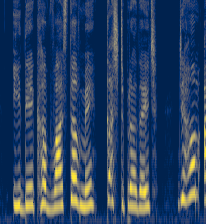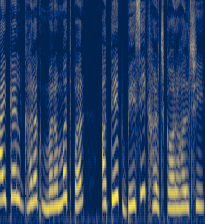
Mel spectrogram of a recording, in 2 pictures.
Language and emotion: Maithili, sad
